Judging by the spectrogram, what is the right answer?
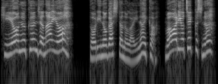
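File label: win, Japanese voice; GF Alarm; TavorTS12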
